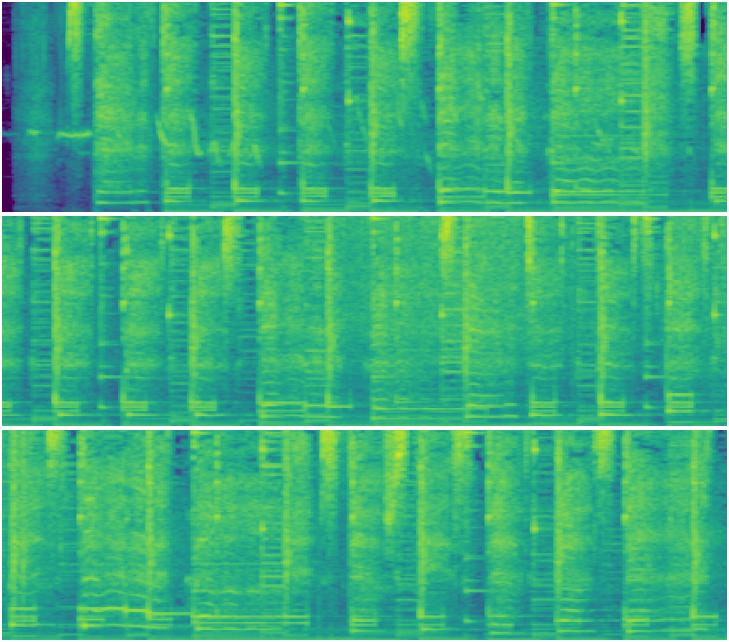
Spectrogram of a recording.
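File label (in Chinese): 广告电器; 小熊电器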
